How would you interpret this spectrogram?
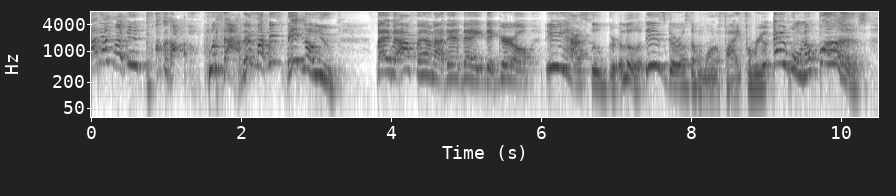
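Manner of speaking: normal talking voice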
